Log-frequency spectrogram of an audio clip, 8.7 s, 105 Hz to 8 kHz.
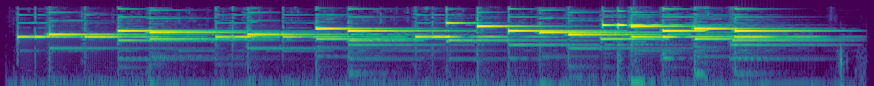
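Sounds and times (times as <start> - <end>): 
tinkling: 0.1 - 8.7.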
